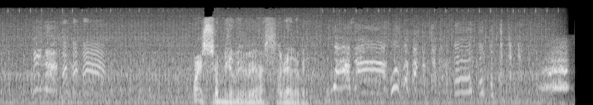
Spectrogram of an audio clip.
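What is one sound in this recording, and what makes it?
A small toy tractor's electric motor whirs as the tractor rolls over sand.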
